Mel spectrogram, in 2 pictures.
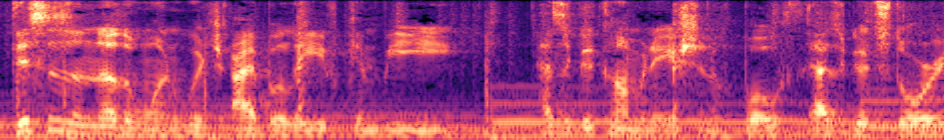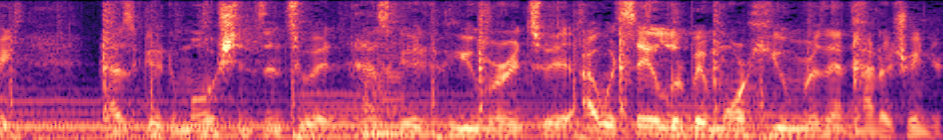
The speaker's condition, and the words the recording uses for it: None; typical speech.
